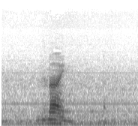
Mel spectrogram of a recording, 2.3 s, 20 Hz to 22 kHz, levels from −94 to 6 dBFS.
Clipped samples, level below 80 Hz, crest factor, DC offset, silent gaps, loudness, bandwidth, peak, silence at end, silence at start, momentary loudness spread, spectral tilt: under 0.1%; -56 dBFS; 22 dB; under 0.1%; none; -25 LUFS; 14.5 kHz; -8 dBFS; 0 s; 0.05 s; 22 LU; -9 dB/octave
